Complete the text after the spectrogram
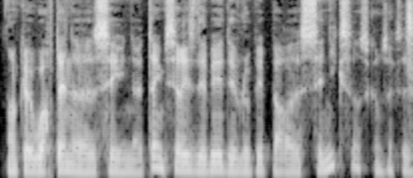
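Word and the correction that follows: SenX: Ça se dit Sense.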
